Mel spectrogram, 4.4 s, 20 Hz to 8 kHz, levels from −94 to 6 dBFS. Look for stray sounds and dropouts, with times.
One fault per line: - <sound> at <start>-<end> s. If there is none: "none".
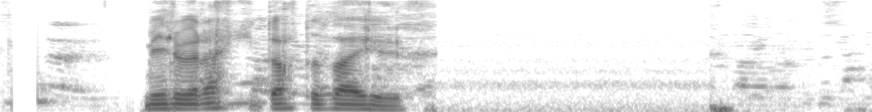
none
